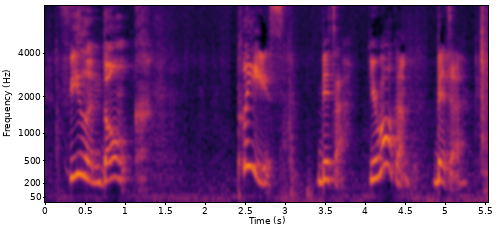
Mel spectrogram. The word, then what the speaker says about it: Vielen Dank: Which I remember by saying vielen Dank.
